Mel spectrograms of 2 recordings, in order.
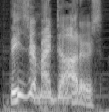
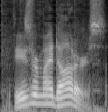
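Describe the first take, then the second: First: It is said in a put-on character voice. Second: It is said in the speaker's natural voice.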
